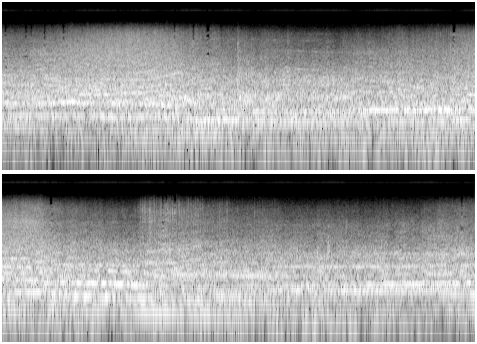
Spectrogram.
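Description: Several modified stock car engines running at racing speed on a dirt oval, their pitches rising and falling as the cars pass.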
